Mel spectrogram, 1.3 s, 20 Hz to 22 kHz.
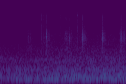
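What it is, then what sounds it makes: Soft plastic lure with a glass bead rattle inside. A 3 mm glass rattle bead, pressed horizontally into a Megabass Dark Sleeper soft plastic swimbait until it disappears, is shaken inside the lure. It gives a series of faint, quick clicks over a steady low background.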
